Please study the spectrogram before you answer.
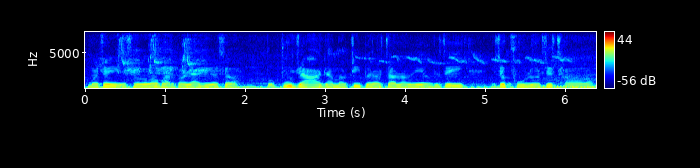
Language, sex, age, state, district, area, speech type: Nepali, female, 60+, West Bengal, Jalpaiguri, rural, spontaneous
